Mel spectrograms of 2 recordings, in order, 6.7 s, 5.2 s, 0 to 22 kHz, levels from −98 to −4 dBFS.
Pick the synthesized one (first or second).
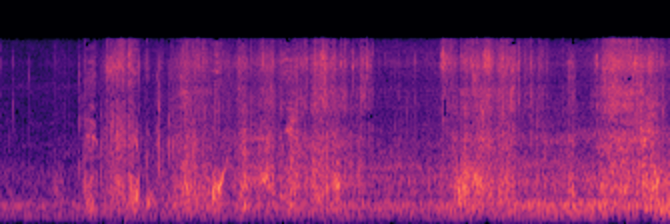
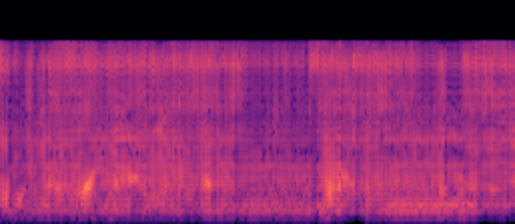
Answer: second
